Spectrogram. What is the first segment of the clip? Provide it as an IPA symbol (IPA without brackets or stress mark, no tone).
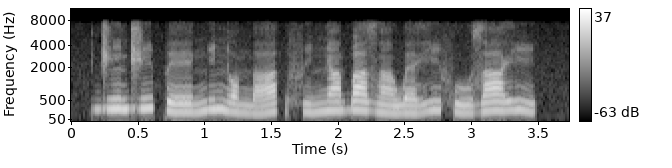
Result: d͡ʒ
